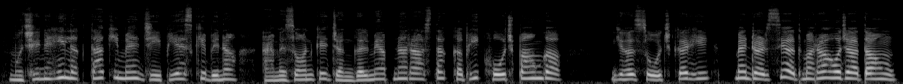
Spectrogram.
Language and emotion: Hindi, fearful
